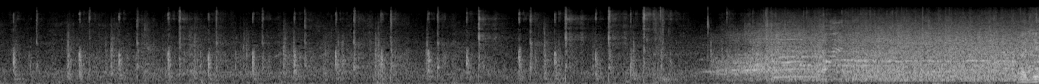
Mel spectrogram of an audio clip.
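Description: Table tennis rally: the celluloid ball clicking sharply off paddles and table at an irregular pace for about seven seconds. The point ends and the crowd breaks into cheering and shouting.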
